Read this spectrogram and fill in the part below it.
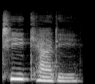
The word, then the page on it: tea caddy: American English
